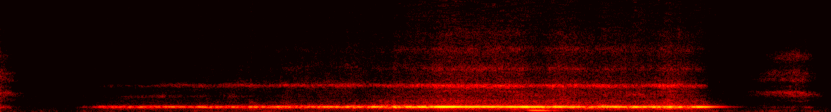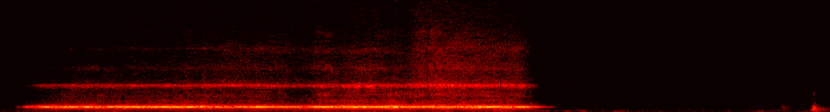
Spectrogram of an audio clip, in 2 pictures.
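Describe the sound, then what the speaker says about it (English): Two sustained hollow whistling tones from blowing across the mouth of a full bottle, each lasting about three seconds with a short breath gap between, steady and fairly clear with breathy noise on top. "I'm going to blow into the bottle that is full first"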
